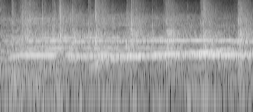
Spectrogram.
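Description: An audience applauds and cheers for two speakers at the Gwanghwamun sit-in protest site, a loud, close crowd with scattered claps and raised voices blending into a sustained, lively roar.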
